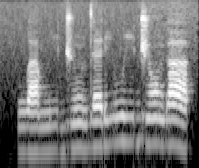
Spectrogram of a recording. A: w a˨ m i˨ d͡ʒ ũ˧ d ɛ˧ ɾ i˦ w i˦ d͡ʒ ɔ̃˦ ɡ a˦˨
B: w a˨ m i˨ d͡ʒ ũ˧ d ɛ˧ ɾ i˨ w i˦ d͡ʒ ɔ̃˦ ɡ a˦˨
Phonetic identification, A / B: A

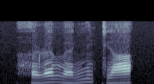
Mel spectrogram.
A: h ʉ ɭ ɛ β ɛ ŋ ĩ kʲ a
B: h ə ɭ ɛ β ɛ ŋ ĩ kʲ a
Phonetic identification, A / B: B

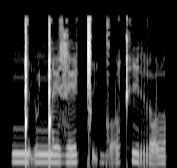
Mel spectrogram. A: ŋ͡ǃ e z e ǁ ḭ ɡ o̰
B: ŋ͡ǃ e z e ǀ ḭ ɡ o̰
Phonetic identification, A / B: B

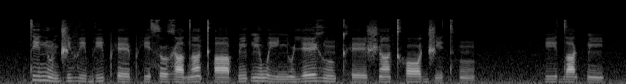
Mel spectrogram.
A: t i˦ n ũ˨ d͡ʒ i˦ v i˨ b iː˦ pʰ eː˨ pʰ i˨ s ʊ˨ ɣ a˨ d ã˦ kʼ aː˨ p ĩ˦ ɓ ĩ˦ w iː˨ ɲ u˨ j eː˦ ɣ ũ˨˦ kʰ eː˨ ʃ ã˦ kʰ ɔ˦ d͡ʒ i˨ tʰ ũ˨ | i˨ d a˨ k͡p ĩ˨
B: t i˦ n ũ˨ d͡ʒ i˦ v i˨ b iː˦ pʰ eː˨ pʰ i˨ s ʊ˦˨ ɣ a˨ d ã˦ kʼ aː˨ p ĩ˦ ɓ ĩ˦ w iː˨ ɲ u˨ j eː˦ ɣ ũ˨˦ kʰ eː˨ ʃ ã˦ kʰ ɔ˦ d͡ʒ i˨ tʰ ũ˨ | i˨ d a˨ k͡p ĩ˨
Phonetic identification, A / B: A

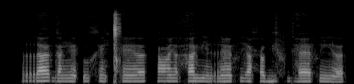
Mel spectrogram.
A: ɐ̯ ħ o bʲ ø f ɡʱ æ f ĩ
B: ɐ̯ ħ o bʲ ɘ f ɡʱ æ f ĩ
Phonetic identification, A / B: B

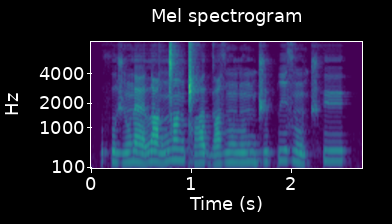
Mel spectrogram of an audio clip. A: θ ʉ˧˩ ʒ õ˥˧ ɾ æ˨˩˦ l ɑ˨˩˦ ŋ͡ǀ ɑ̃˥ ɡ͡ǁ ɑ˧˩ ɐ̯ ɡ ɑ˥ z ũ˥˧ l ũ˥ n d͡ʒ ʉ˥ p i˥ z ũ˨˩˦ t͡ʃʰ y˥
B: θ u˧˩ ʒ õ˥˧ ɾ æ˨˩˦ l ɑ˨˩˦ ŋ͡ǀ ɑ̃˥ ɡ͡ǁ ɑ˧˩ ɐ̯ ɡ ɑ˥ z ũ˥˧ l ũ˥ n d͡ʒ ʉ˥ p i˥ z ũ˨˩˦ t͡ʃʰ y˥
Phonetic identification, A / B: B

